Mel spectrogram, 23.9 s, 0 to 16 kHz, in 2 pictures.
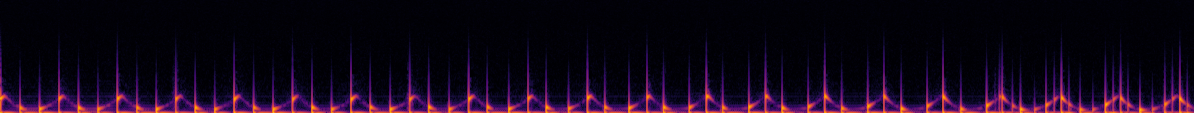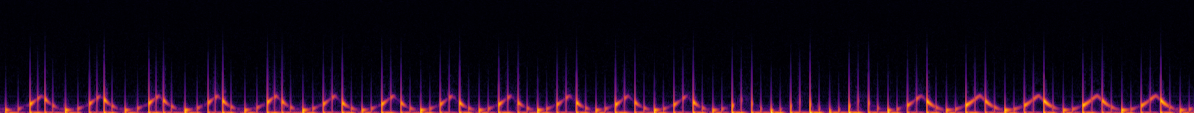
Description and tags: technosaurus rhythm shift 2
While I was playing around with some "extreme settings" on my Technosaurus Micron, this rhythmic structure came out. The bleeps are from the resonance of the 12 pole filter, driven by the LFO. Here, the LFO is driving also the oscillator pitch, resulting in a rhythm shift.
Recorded directly into Audacity through my Macbook internal soundcard.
